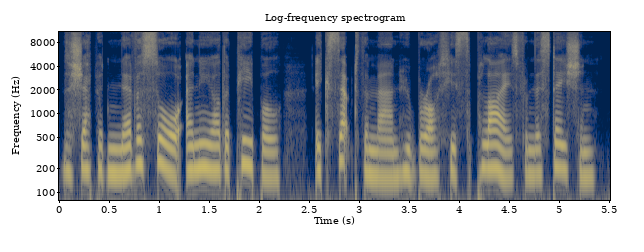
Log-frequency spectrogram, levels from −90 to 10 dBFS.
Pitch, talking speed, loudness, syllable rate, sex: 185 Hz, 185 wpm, -19 LUFS, 5.1 syllables/s, female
